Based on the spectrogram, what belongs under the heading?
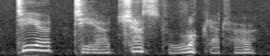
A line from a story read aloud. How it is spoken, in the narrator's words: exclaimed the Countess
